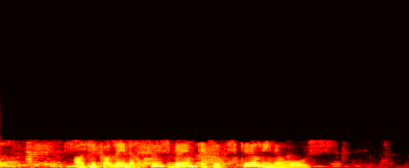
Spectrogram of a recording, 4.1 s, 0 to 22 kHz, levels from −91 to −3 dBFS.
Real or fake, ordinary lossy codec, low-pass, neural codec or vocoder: fake; MP3, 32 kbps; 3.6 kHz; vocoder, 44.1 kHz, 128 mel bands every 256 samples, BigVGAN v2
